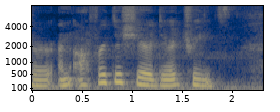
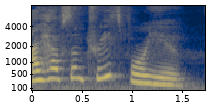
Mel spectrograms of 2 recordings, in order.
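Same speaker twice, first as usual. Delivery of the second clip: high, put-on girl's voice; 8 semitones higher, 3 dB louder than usual. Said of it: "the wolf replied in a high-pitched voice".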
